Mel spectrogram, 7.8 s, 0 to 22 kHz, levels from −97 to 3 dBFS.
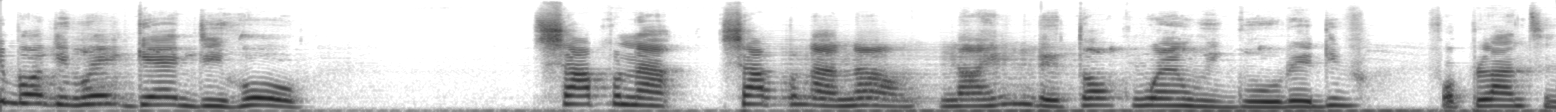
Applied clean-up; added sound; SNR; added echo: neural mask model DeepFilterNet 3.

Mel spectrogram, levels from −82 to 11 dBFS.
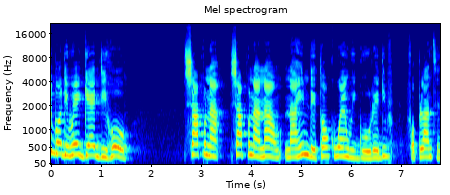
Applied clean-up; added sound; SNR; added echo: none; none; none; none.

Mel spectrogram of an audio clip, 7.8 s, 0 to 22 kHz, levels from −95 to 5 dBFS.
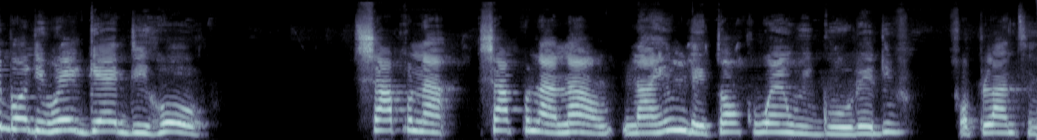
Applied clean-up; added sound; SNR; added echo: neural mask model Resemble Enhance denoiser.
